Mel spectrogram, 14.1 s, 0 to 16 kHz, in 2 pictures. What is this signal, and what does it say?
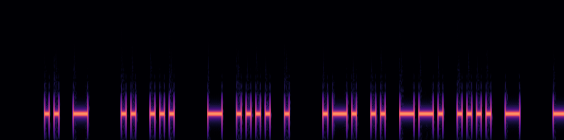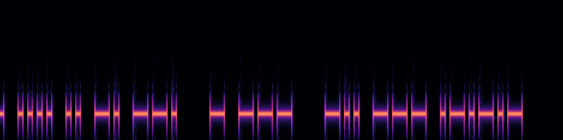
Morse code, heard as a keyed tone, about 20 wpm, 700 Hz. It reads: IT IS THE RIGHT THING TO DO.
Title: Sentences with 5-Word Phrases - 20wpm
